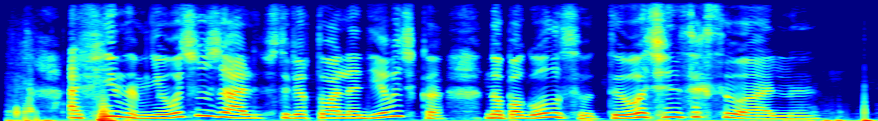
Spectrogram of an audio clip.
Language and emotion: Russian, positive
